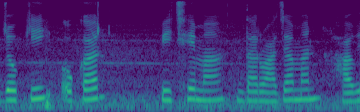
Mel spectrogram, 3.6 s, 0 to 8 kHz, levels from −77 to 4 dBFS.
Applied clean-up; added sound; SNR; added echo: none; Fixed-wing aircraft, airplane; 13 dB; none.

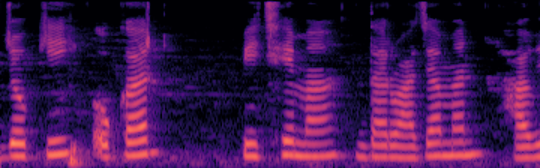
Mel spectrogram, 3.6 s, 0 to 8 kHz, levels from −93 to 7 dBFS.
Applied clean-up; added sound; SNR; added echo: classical method log-MMSE.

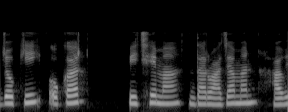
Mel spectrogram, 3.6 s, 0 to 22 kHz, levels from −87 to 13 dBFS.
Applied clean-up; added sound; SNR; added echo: neural mask model DeepFilterNet 3.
